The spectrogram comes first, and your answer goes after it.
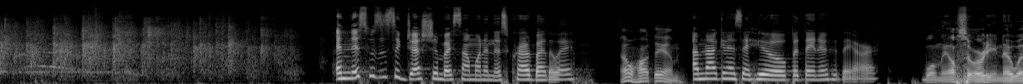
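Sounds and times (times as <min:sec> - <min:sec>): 
audience applause: 0:00.0 - 0:03.1
whistle or cheer: 0:00.2 - 0:01.4
speech: 0:03.4 - 0:10.2.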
